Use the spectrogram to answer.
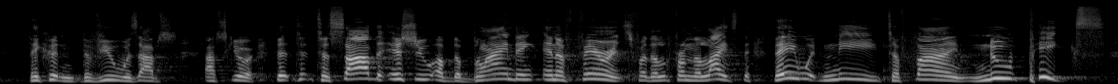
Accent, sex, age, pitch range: American, male, 40-59, 175-250 Hz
